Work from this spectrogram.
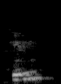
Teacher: the tongue is coming in between both the teeth, so it is called dental sound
